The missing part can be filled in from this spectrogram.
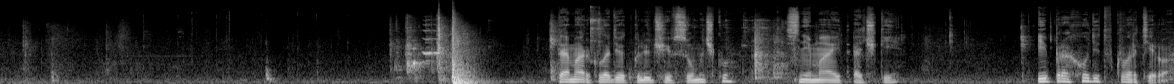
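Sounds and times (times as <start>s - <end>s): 
front door being shut from inside an entrance hallway: 3.9s - 5.7s
speech: 5.6s - 9.1s, 10.4s - 11.7s.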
